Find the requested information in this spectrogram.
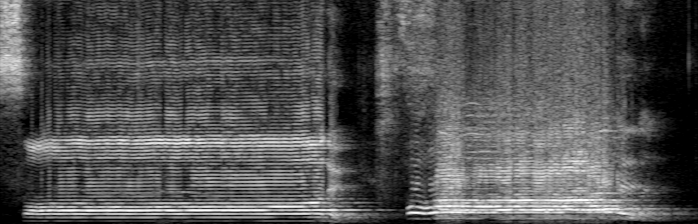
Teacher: تو دونوں کام کریں گے، اس میں ہم سیٹی کی آواز بھی نکالیں گے اور اس کو موٹا بھی پڑھیں گے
